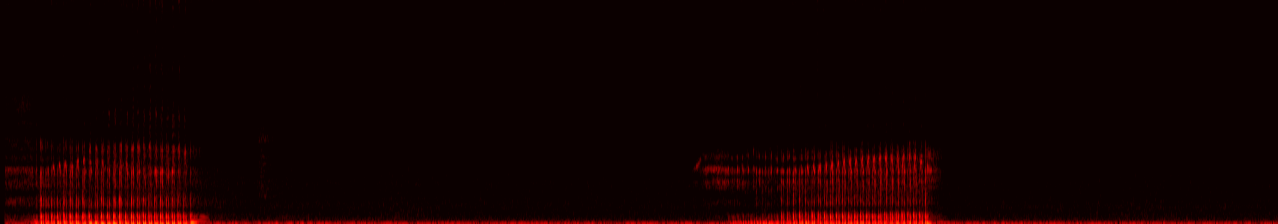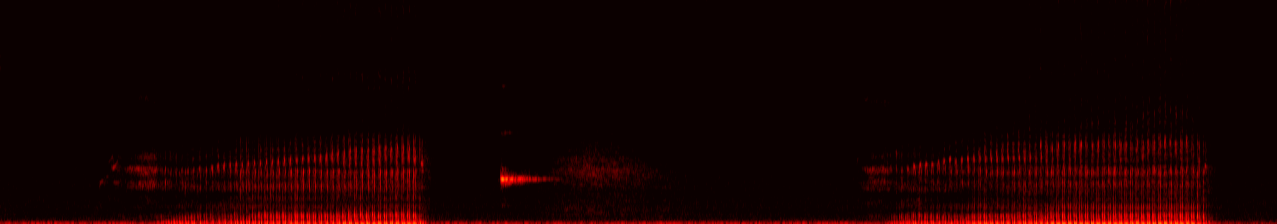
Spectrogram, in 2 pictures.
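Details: English Bulldog/Shar Pei mix, female, asleep: loud, rattling snores on each breath, about four breaths over twenty seconds; snoring strong enough to feel the vibration.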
